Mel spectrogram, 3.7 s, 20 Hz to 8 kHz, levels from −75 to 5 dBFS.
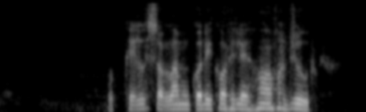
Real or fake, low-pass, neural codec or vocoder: fake; 7.2 kHz; codec, 16 kHz in and 24 kHz out, 0.6 kbps, FocalCodec, streaming, 2048 codes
